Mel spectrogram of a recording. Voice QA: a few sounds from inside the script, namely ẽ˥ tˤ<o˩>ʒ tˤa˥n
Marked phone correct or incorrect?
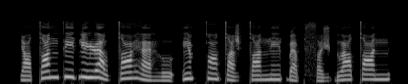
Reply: correct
